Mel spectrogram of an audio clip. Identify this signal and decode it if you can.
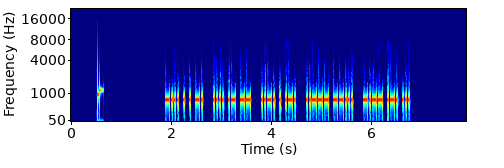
Morse code, heard as a keyed tone, about 40 wpm, 700 Hz. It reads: BEEN HAM FER 27 YRS
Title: Practice QSO - Exchange 3 - More Info - 40wpm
